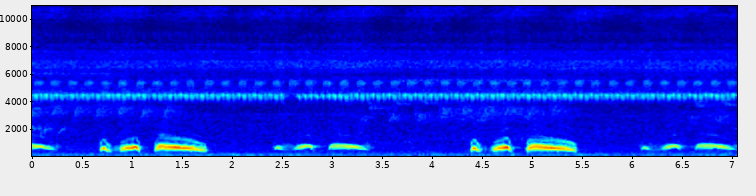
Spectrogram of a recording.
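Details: Spotted dove cooing in the afternoon as a decoy for wild doves: two short notes rise into a long, soft, falling coo, alternating with quieter three-note phrases, over a steady thin electronic tone.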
